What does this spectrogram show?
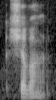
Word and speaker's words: Siobhan: But it's pronounced Siobhan.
